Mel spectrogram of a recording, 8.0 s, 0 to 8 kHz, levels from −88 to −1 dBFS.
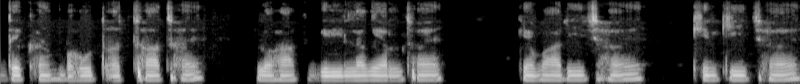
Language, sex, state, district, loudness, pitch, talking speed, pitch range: Maithili, male, Bihar, Samastipur, -24 LUFS, 110 Hz, 105 wpm, 110-120 Hz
